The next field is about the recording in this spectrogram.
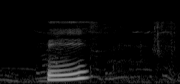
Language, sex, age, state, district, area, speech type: Santali, female, 45-60, West Bengal, Purulia, rural, spontaneous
